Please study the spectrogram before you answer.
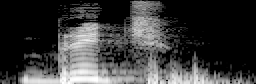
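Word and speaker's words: bridge: Rule, जब जी से पहले डी आता है तब डी साइलेंट होता है। जैसे ब्रिज, एज, हेज।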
